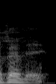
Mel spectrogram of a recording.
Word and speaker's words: Reveille: Oh, now that I know is the Reveille. Uh, No, it's technically pronounced Reve. It's French.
